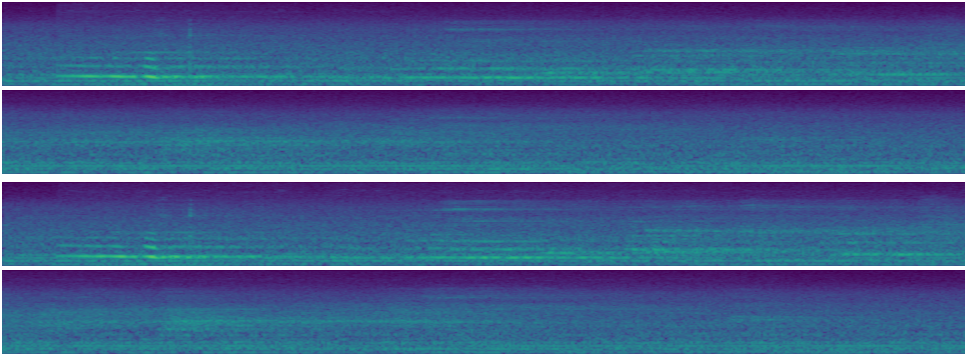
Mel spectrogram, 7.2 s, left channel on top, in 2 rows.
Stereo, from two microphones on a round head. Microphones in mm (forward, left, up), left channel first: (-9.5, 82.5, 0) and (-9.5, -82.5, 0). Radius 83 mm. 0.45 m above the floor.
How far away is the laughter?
About 1.0 m.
